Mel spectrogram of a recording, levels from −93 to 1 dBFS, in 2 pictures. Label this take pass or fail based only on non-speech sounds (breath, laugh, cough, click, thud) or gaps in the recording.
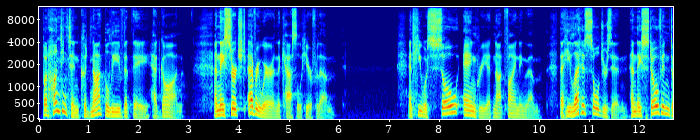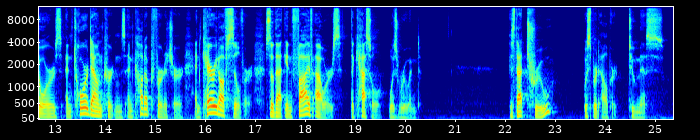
pass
